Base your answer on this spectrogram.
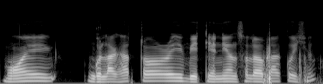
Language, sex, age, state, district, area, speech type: Assamese, male, 45-60, Assam, Golaghat, urban, spontaneous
